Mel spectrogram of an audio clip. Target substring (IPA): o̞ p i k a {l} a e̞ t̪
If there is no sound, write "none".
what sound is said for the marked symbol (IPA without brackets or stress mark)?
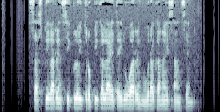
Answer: l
